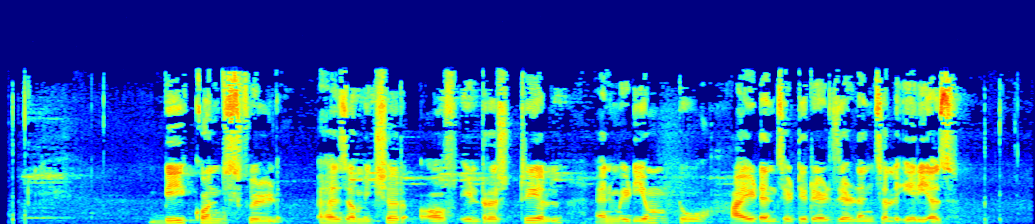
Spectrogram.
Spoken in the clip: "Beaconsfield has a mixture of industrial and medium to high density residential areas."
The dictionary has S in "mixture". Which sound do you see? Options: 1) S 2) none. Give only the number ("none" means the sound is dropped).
2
